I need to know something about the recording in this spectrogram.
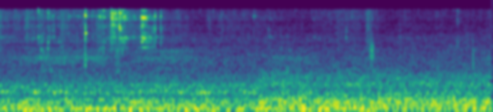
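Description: Faint metallic jingling of small dogs' collar tags as two small dogs tussle and play, over a low, steady outdoor background hum.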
